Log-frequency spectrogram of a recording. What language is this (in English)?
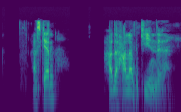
Uzbek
